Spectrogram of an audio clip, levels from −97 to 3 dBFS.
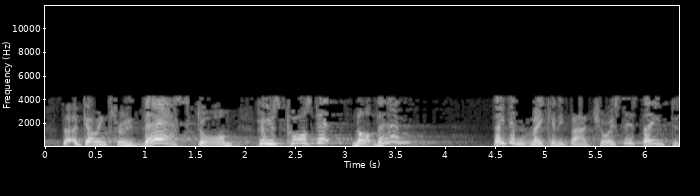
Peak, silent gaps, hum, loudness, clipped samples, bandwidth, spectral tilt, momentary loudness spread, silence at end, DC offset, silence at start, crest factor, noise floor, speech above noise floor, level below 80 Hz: -4 dBFS; none; none; -21 LUFS; under 0.1%; 4.4 kHz; -12 dB/octave; 8 LU; 0 s; under 0.1%; 0.2 s; 18 dB; -55 dBFS; 35 dB; -54 dBFS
